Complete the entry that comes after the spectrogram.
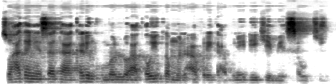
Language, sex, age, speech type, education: Hausa, male, 15-29, spontaneous, tertiary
